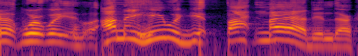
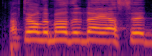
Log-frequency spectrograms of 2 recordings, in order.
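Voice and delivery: usual speaking voice

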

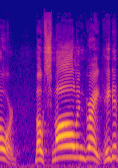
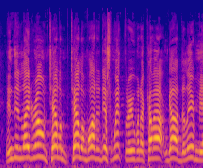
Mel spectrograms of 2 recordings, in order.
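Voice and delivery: normal talking voice

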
